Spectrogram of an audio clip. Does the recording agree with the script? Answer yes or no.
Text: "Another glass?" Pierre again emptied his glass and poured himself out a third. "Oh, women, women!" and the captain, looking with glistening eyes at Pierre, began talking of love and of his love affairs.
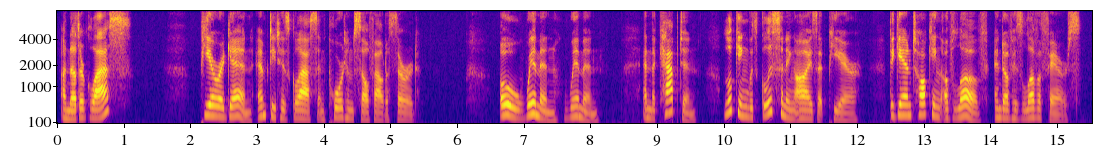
yes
